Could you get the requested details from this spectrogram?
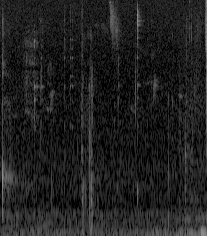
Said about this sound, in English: hold on, let me have a sip of my celery juice. Hold on.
